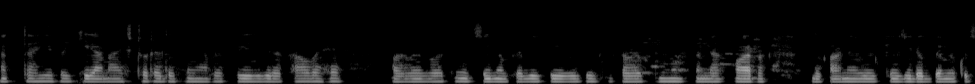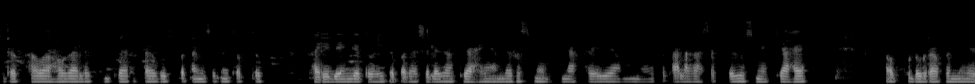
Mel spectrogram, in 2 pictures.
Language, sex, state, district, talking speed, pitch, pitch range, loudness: Hindi, female, Jharkhand, Jamtara, 190 wpm, 130 Hz, 130-135 Hz, -35 LUFS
